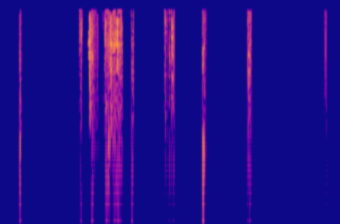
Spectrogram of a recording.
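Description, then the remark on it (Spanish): Faint crinkling of a hard candy's wrapper in a brief burst as it is unwrapped, followed by scattered quiet clicks and taps, like the hard sweet knocking against teeth as it is eaten, with no voices. “Así mientras bebo agua, me como un caramelo.”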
